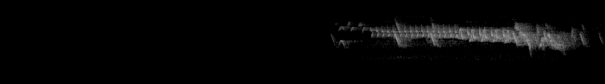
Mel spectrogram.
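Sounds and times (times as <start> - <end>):
common chaffinch singing: 3.3 - 6.0.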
